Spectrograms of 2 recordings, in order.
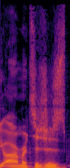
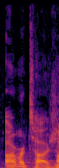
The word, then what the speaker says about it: Armitage: Then we have the Armitages, played by, how do you say it last? Armitages.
